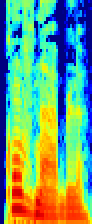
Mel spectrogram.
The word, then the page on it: convenable: francais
